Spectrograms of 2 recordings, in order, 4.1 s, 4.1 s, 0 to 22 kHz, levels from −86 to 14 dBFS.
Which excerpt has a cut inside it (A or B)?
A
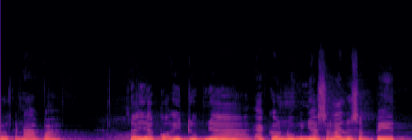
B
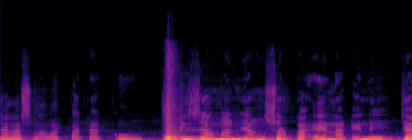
B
